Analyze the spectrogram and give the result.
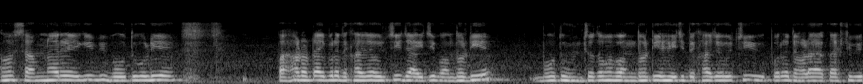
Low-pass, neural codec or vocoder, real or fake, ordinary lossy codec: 7.2 kHz; vocoder, 44.1 kHz, 128 mel bands every 512 samples, BigVGAN v2; fake; none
